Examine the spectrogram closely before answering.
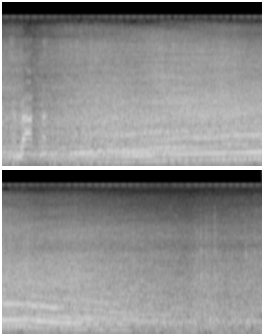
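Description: A truck drives past close by, its engine rising and then falling away.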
